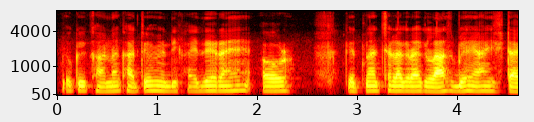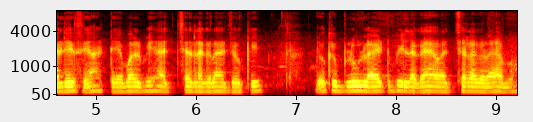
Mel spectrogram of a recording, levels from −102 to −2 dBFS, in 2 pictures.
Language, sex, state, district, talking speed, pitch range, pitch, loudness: Hindi, male, Chhattisgarh, Korba, 275 wpm, 120-125 Hz, 125 Hz, -25 LUFS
